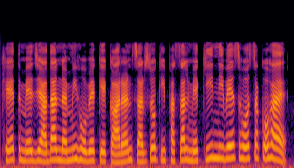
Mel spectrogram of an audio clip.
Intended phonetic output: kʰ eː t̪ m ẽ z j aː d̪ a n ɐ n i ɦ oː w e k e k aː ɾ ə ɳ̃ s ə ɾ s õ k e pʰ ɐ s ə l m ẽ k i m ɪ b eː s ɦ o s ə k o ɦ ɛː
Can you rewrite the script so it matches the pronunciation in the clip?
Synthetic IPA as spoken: kʰ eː t̪ m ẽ z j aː d̪ a n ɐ m i ɦ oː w e k e k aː ɾ ə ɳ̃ s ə ɾ s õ k i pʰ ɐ s ə l m ẽ k i n ɪ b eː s ɦ o s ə k o ɦ ɛː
